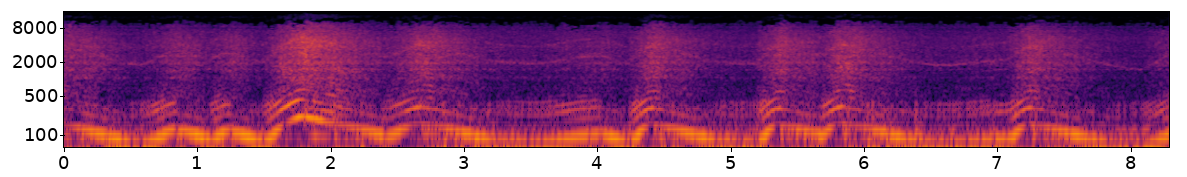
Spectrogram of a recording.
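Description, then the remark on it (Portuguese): A motorcycle engine revs up and down repeatedly in rising and falling surges, loud, with a clattering, echoing quality as the rider circles inside a globe of death, a metal sphere, gaining momentum to make a full loop before an audience. “Ele começou a dar umas voltas pelo globo até pegar embalo para dar a volta completa.”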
